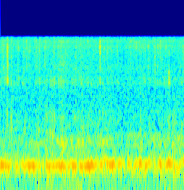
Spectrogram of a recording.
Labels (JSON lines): {"label": "anthrophony, boat engine", "recorder": "HydroMoth"}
